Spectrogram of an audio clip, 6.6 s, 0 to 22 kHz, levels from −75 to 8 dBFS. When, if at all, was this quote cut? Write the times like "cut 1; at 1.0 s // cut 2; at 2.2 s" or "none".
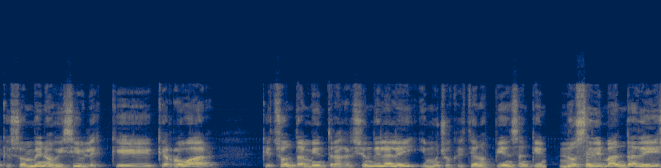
cut 1; at 1.1 s // cut 2; at 5.4 s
